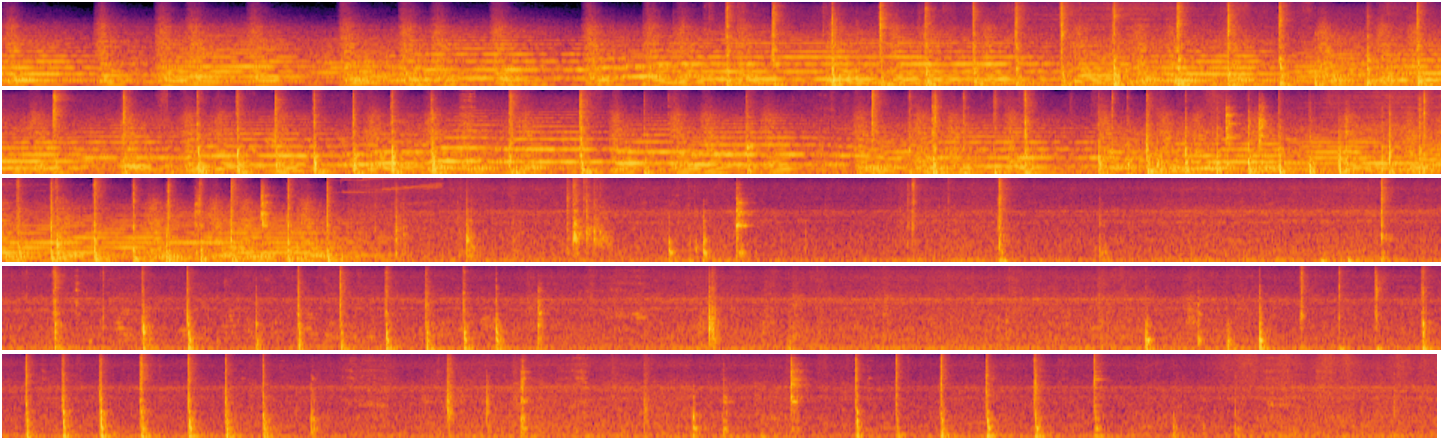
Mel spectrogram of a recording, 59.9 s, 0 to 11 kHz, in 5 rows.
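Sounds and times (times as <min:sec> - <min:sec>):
steady low hum: 0:00.1 - 0:59.9
cleaver chopping on wooden block: 0:06.0 - 0:17.6, 0:19.2 - 0:26.8, 0:46.2 - 0:50.7, 0:53.7 - 0:57.2.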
